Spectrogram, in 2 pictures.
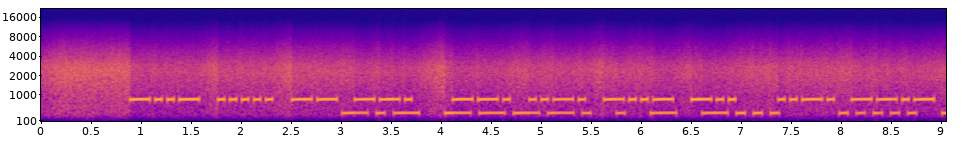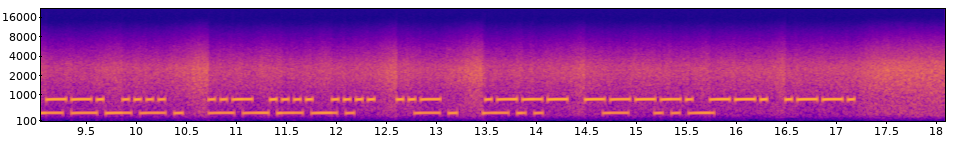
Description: Morse code, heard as two keyed tones, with radio static. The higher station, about 20 wpm, 860 Hz: X5MG GFXD FQGH UHHU J9GP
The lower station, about 14 wpm, 380 Hz: K9ETB 599 ND TU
